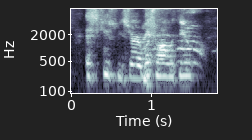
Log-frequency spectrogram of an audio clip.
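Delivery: showy, theatrical, flamboyant, high-pitched voice. Retelling a flight where the cabin manager came over, flamboyant cabin manager voice. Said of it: "he's very flamboyant too".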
